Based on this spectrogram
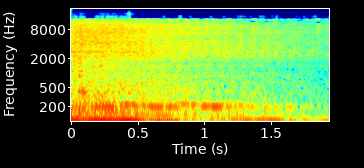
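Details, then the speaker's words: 1985 Toyota pickup mini truck: deep, uneven rev that swells then sags back unsteadily, sounding awful; rough running, possibly running rich, cause unconfirmed. "but man this is vintage early 90s mini trucking right here sounds awful make it stop"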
